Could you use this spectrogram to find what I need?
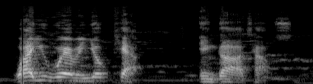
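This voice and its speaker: Music in the background behind a man speaking. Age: 70s. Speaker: pastor. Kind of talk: live stream commentary. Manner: impassioned.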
